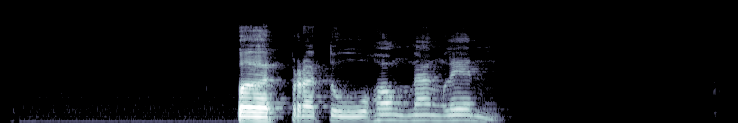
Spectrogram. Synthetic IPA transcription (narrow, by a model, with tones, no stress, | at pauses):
pɤː˨˩t̪̚pɾa˧t̪uː˧ɦɔ˥˩ŋna˥˩ŋle˥˩n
